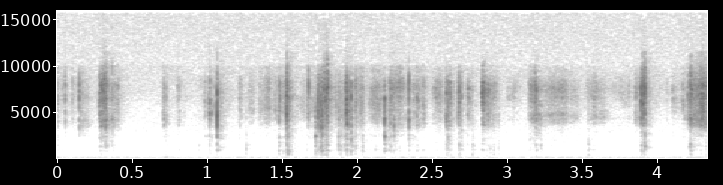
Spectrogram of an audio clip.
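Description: Faint crinkling of a sheet of origami paper being folded and pressed into creases by hand: a scatter of small, irregular crackles.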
